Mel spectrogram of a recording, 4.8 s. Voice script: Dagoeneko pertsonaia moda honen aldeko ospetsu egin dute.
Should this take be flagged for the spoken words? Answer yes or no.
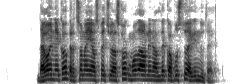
yes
